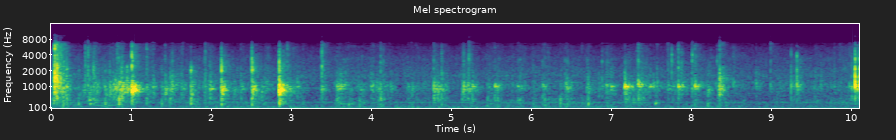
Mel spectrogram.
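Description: Quick, irregular clicking and tapping as cinnamon is stirred into silicone in a disposable container, the mixing tool knocking against the container. The taps are louder for the first few seconds, then go on more faintly.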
